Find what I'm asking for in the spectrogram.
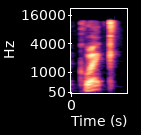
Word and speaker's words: Quek: three hosts are going to be Dermot O'Leary, OCU Manurora, and Samantha Quek. Is that how you pronounce her name? – Yes.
